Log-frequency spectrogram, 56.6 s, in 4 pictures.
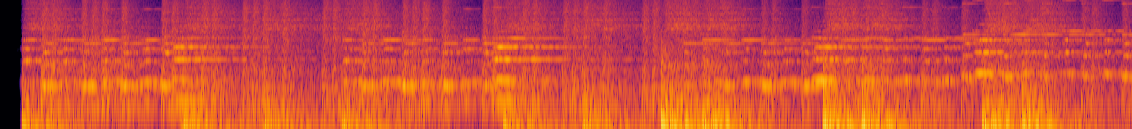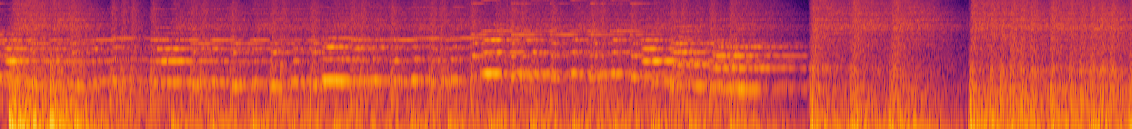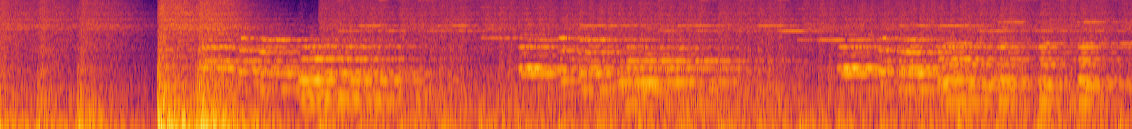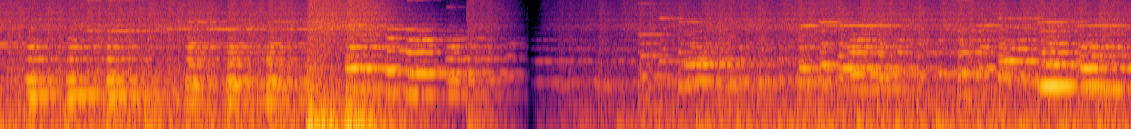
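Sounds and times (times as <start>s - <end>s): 
marching band playing: 0.3s - 56.5s.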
